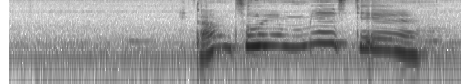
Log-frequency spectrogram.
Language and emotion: Russian, positive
